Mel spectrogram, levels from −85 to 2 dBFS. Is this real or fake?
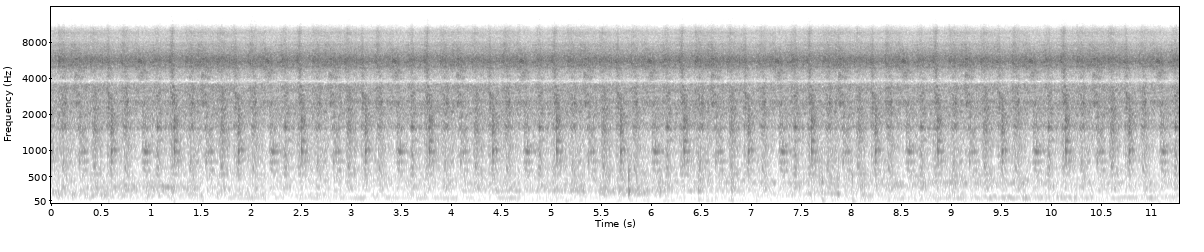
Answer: real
